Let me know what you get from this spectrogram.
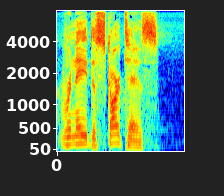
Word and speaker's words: René Descartes: And whenever you see his name, you might say it wrong, but it's René Descartes, not René Descartes.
